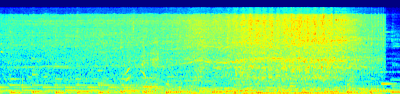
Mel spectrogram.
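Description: Background music over an ATV driving through a shallow river: the engine runs and water splashes, the splashing growing louder from about halfway through as the quad comes close. The splashing cuts off abruptly near the end, leaving only the music.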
